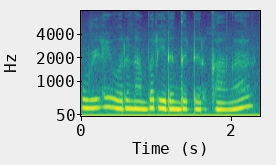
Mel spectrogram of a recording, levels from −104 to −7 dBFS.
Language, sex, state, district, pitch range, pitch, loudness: Tamil, female, Tamil Nadu, Kanyakumari, 205-240 Hz, 220 Hz, -14 LUFS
